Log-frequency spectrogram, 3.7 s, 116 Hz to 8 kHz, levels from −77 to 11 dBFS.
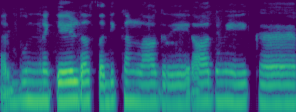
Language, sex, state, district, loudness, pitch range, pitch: Rajasthani, female, Rajasthan, Churu, -20 LUFS, 165-180 Hz, 175 Hz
